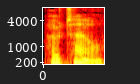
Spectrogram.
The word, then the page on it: hotel: British English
